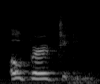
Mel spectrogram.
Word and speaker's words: aubergine: بص نطقها معايا. o ber g aubergine aubergine aubergine.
